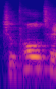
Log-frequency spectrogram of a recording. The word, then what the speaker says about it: Chipotle: of people, but Chipotle we call it Chipotle. I'm from I'm from New York. Yeah. So we pronounce the T.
